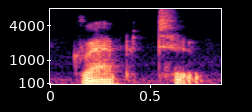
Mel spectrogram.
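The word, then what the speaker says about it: GRB2: and is protein called what I call it grb-2 but I'm told it's pronounced grab - okay so when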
